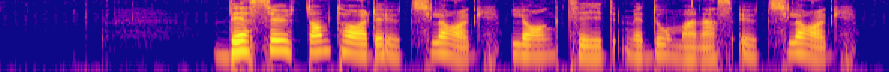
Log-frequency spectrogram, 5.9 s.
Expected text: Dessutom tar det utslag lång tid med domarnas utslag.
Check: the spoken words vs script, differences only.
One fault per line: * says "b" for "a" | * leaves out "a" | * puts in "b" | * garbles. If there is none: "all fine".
all fine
